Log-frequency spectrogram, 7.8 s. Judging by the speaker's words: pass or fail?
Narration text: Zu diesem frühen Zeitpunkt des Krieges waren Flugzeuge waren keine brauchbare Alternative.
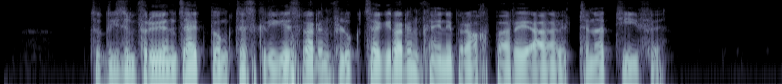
pass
